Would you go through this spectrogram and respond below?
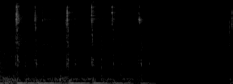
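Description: Six or seven crisp key taps on a computer keyboard at a steady pace, quiet and close, then a brief lull before one more tap, with no one speaking.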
